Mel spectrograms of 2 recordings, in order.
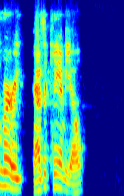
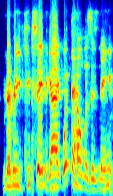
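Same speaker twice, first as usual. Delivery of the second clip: usual speaking voice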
